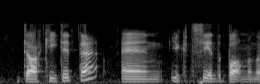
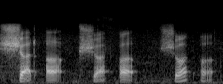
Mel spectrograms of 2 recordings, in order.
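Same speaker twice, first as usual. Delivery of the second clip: deadpan Sol impression. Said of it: "in this game's case".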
